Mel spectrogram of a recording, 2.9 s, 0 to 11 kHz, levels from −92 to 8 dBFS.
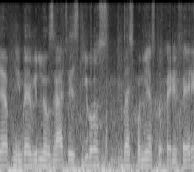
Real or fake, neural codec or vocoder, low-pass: fake; codec, 44.1 kHz, 2.6 kbps, DAC; 9.9 kHz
